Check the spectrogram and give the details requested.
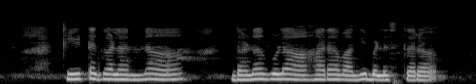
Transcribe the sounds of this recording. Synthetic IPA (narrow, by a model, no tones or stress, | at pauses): kiːʈɐɡɐɭɐnːɐ | d̪ɐɳɐɡuɭɐaːɦaːɾɐʋaːɡibɐɭist̪ɐɾɐ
